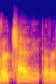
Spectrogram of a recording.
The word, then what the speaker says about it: Vercelli: Então, tipo, aí ele tá lendo com a pronúncia do português, né? Mas é Pro Vercelli, que dá tipo um tique.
